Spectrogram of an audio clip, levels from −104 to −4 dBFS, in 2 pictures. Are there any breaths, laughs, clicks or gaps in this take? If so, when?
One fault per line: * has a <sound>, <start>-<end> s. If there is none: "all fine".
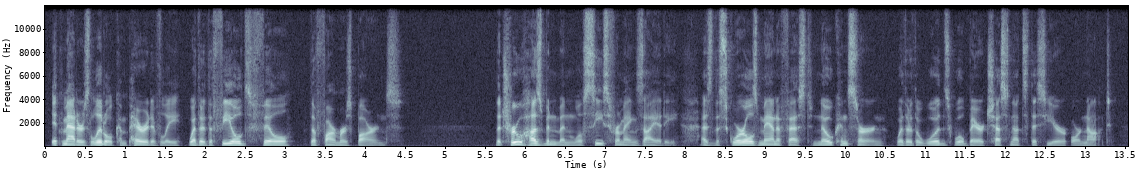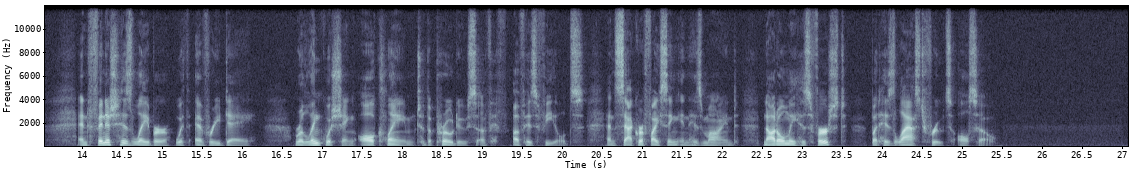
all fine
